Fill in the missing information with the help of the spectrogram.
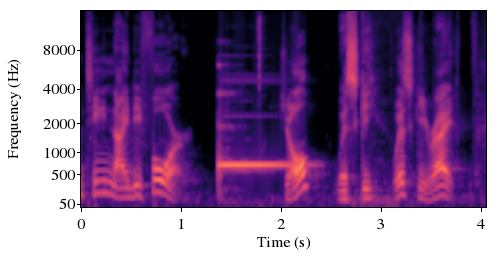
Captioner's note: buzzer dings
